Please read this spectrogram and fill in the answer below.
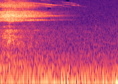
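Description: A faint, airy inhale through the nose, fading out over about a second and a half.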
